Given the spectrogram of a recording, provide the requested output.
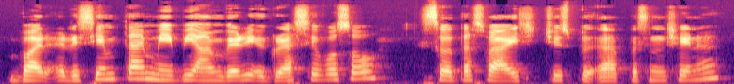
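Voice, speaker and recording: A Malaysian woman, a personal trainer, answering interview questions in an energetic, strong voice, mixing Malay and English. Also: medium pitch, normal speed.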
